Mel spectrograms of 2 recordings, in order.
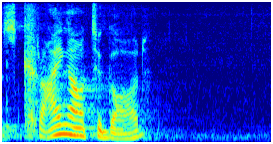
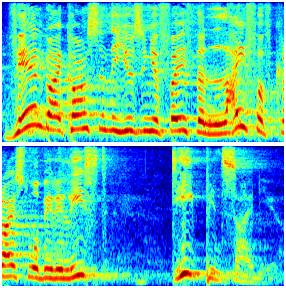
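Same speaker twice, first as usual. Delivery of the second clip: preached scripture; 11 semitones higher, 12 dB louder than usual. Acted. Scripture proclaimed loudly.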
